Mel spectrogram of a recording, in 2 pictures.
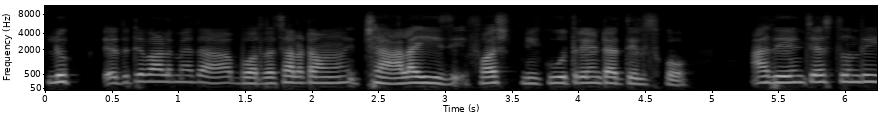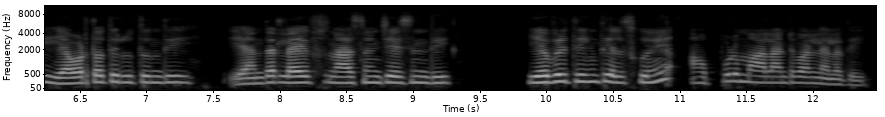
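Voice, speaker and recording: A woman voicing a sharp-tongued young man who mocks and accuses. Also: medium pitch, steady tone, normal speed, dry recording, lightly acted. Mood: mocking. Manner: sharp, taunting. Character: sneering, mocking young man confronting a father. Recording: dry, dull lo-fi recording.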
